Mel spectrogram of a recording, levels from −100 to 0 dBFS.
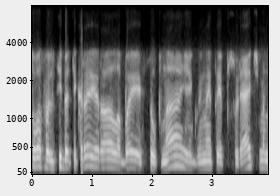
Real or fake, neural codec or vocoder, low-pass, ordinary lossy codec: real; none; 7.2 kHz; Opus, 32 kbps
